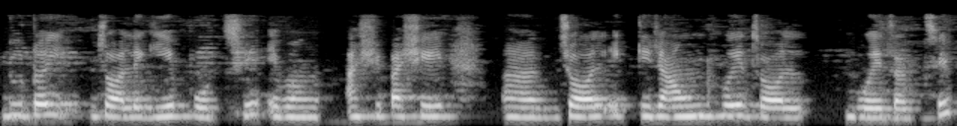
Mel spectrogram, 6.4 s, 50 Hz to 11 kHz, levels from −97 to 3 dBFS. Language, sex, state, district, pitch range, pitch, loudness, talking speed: Bengali, female, West Bengal, Jhargram, 215-240 Hz, 230 Hz, -17 LUFS, 150 wpm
